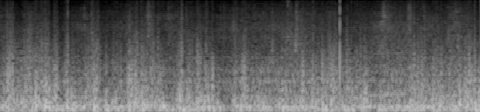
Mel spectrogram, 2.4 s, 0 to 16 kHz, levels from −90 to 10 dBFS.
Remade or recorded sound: recorded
